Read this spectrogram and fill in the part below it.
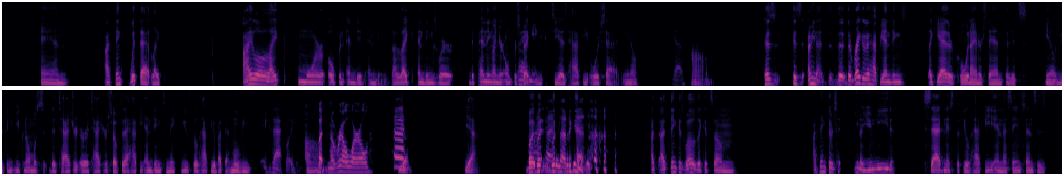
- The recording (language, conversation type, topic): English, unstructured, How does creativity shape your personal and professional aspirations?
- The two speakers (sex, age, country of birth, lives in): female, 50-54, United States, United States; male, 20-24, Puerto Rico, United States
- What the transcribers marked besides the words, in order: tapping; laugh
